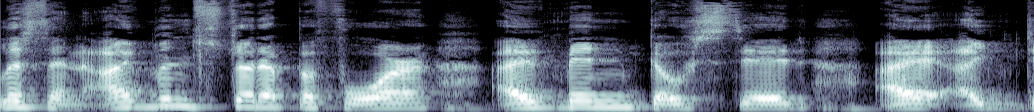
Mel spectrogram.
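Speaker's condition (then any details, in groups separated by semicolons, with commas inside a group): Cerebral palsy; leg spasticity, cannot straighten legs, impaired fingers, past operations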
